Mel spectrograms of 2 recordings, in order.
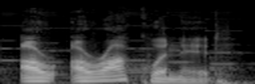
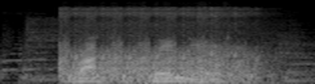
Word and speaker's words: Araquanid: Araquanid? Well, no, it's Aqua, right? So it's like Araquanid. Not Rockquinid.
